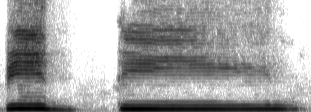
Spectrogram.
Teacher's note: جو دین کو آپ اسٹریچ کریں گے 2 4 6, میک شور کیجیے گا نیزل ساؤنڈ آپ کا ایٹ دا اینڈ آئے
